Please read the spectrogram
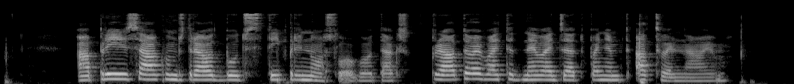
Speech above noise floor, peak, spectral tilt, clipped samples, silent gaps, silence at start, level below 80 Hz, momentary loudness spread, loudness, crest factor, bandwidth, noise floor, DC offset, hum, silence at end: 37 dB; -6 dBFS; -3 dB/octave; under 0.1%; none; 0.05 s; -56 dBFS; 11 LU; -23 LUFS; 20 dB; 11.5 kHz; -61 dBFS; under 0.1%; none; 0.65 s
